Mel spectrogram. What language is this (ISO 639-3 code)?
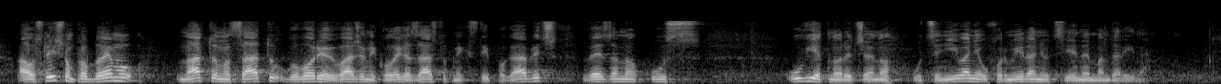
hrv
